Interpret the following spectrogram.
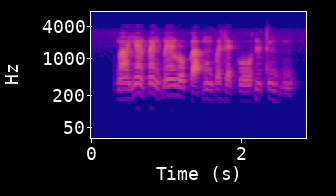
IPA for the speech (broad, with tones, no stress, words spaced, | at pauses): ɡ͡bã˨jɛ̃˦˨pɛ̃˦˨ ɡ͡bɛ̃˧ lo˧ ɓa˨ɓũ˧ ɡʷɛ˧zɛ˨koː˨ ɗɨ˨tĩ˨ bĩ˨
